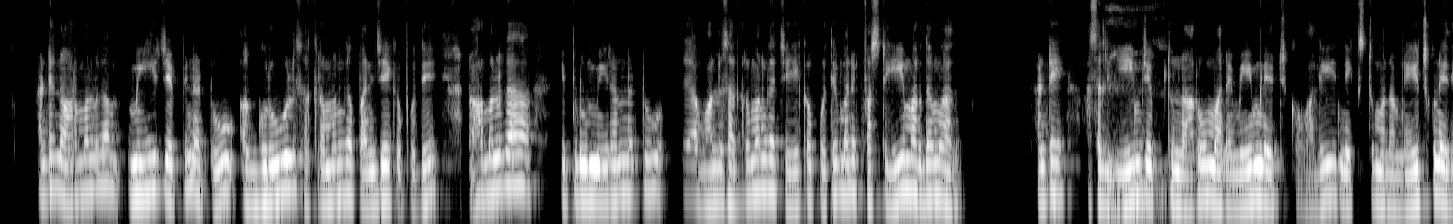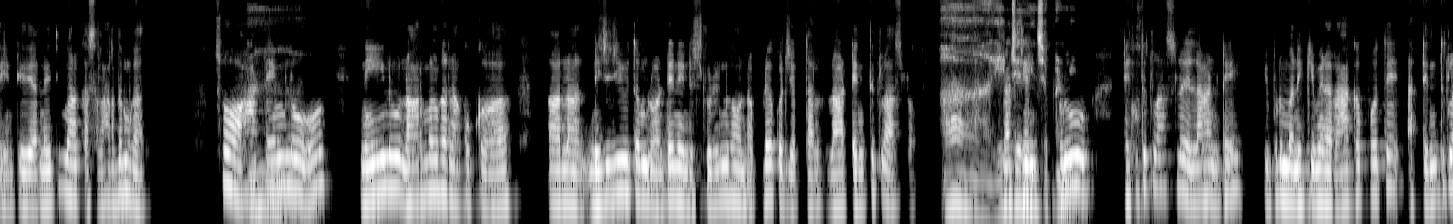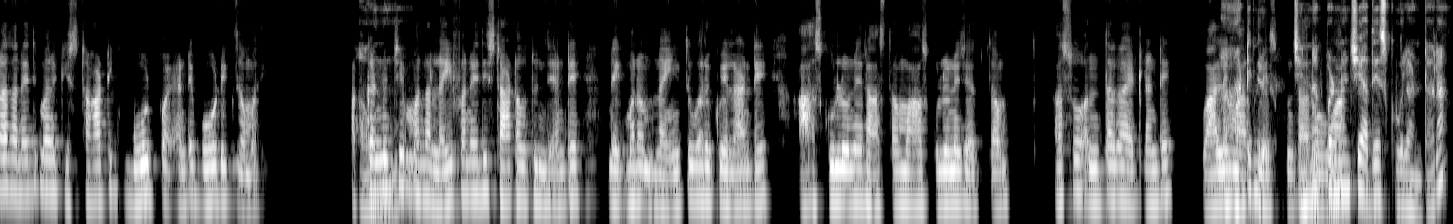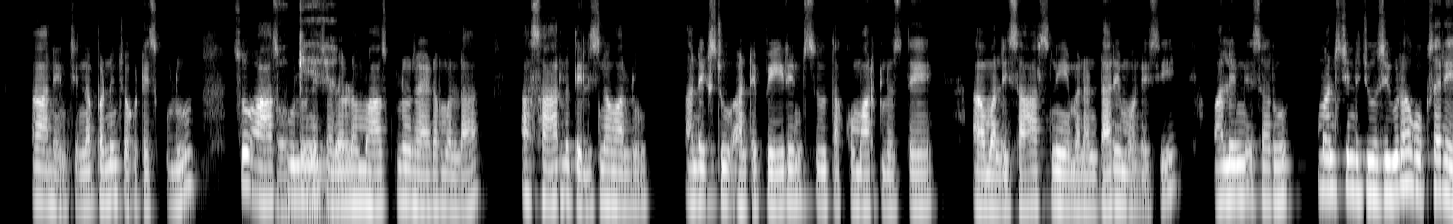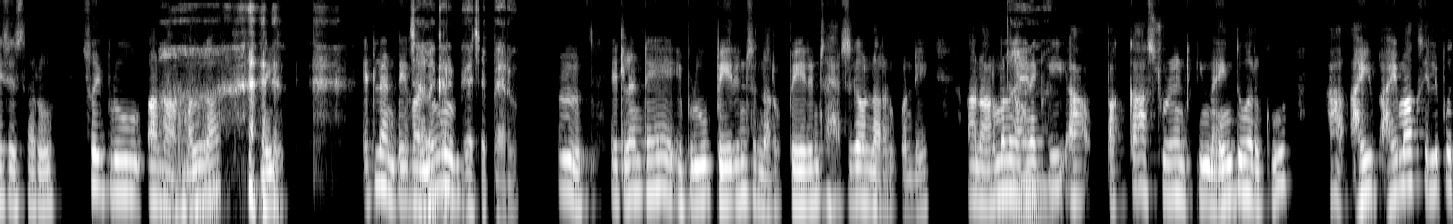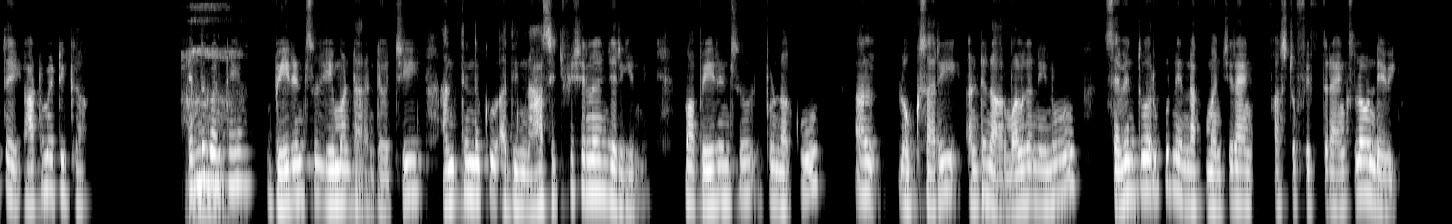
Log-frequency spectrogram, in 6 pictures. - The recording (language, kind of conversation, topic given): Telugu, podcast, మీ పని ద్వారా మీరు మీ గురించి ఇతరులు ఏమి తెలుసుకోవాలని కోరుకుంటారు?
- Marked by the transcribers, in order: other background noise; in English: "నార్మల్‌గా"; in English: "నార్మల్‌గా"; in English: "ఫస్ట్"; in English: "నెక్స్ట్"; in English: "సో"; in English: "నార్మల్‌గా"; in English: "స్టూడెంట్‌గా"; in English: "టెన్త్ క్లాస్‌లో"; in English: "టెన్"; in English: "టెన్త్ క్లాస్‌లో"; in English: "టెన్త్ క్లాస్"; in English: "స్టార్టింగ్ బోర్డ్ పాయింట్"; in English: "బోర్డ్"; in English: "లైఫ్"; in English: "స్టార్ట్"; in English: "నైన్త్"; tapping; in English: "సో"; in English: "సో"; in English: "సార్స్‌ని"; in English: "సో"; chuckle; in English: "కరెక్ట్‌గా"; in English: "నార్మల్‌గా"; other noise; in English: "పేరెంట్స్"; in English: "పేరెంట్స్ హార్స్‌గా"; in English: "నార్మల్‌గా"; in English: "స్టూడెంట్‌కి నైంత్"; in English: "హై హై"; in English: "ఆటోమేటిక్‌గా"; in English: "సిట్యుయేషన్‌లోనే"; "ఒకసారి" said as "లోకాసారీ"; in English: "నార్మల్‌గా"; in English: "సెవెంత్"; in English: "ర్యాంక్ ఫస్ట్ ఫిఫ్త్ ర్యాంక్స్‌లో"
